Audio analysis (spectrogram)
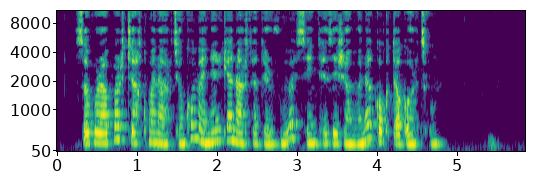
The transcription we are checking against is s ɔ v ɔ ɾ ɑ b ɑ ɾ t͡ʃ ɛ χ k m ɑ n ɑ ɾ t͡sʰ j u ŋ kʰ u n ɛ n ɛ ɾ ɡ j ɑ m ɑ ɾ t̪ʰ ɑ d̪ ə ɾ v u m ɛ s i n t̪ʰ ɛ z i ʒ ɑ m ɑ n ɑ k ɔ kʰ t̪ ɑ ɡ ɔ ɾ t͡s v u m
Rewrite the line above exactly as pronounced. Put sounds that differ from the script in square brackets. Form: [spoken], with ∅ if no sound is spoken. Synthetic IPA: s ɔ v ɔ ɾ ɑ b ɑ ɾ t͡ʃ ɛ χ k m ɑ n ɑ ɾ t͡sʰ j u ŋ kʰ u [m] ɛ n ɛ ɾ ɡ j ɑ [n] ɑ ɾ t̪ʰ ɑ d̪ ə ɾ v u m ɛ s i n t̪ʰ ɛ z i ʒ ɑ m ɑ n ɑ k ɔ kʰ t̪ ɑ ɡ ɔ ɾ t͡s v u m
